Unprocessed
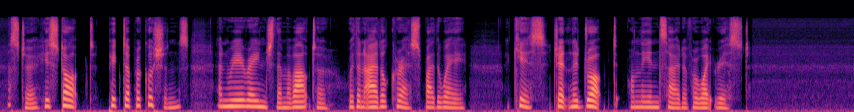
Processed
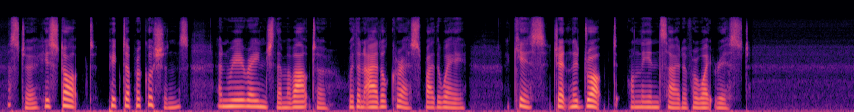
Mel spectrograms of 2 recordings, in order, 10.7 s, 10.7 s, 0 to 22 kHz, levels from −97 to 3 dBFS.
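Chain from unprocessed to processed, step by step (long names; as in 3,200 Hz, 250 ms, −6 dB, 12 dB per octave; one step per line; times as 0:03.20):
high-shelf EQ 7,600 Hz −11 dB
level −2.5 dB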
